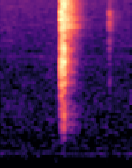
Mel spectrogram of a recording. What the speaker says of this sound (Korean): 셔터 소리는 지금에도 상당히 정숙한 편으로 평가받는 CLE입니다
